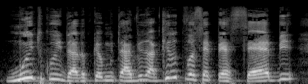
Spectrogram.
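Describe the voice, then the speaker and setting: Woman medium, reflective storyteller, measured and teacherly. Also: on the low side, expressive. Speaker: spiritist medium and guest.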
